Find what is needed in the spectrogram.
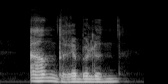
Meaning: to jog near
- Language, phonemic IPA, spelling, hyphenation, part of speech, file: Dutch, /ˈaːnˌdrɪ.bə.lə(n)/, aandribbelen, aan‧drib‧be‧len, verb, Nl-aandribbelen.ogg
